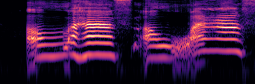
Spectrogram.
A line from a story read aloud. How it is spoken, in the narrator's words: he groaned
